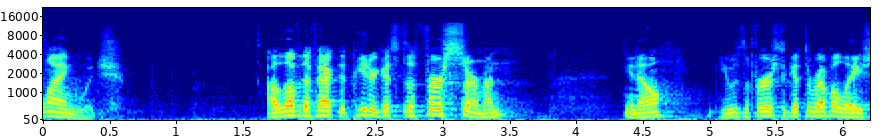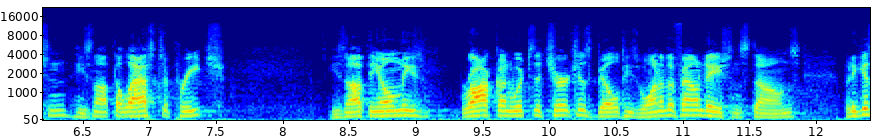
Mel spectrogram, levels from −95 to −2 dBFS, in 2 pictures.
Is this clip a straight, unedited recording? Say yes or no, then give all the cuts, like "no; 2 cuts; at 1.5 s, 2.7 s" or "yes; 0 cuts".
yes; 0 cuts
